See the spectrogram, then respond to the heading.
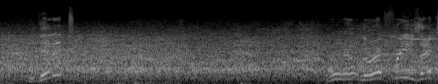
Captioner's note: applause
